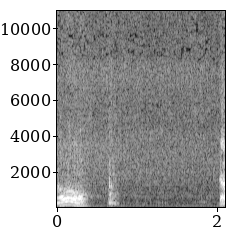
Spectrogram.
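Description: A short hummed 'mm' from a person at the start, rising then falling in pitch, with a brief fainter vocal blip just after; otherwise only faint steady background hiss.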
